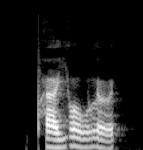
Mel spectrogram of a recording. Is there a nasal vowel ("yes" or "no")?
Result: no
